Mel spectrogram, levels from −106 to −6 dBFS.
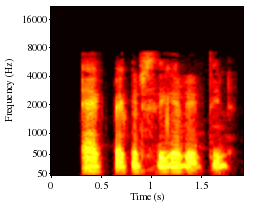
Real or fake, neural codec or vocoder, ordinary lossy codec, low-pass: real; none; AAC, 48 kbps; 7.2 kHz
